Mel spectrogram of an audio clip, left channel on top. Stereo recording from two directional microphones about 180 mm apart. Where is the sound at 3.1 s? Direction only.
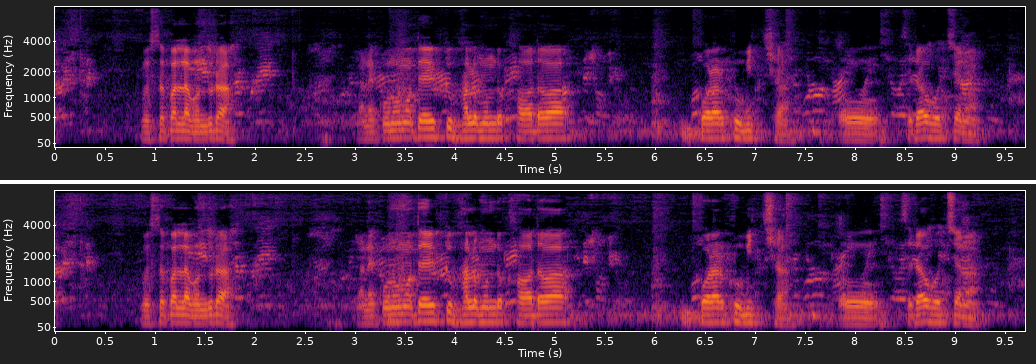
20° right (ahead or behind).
